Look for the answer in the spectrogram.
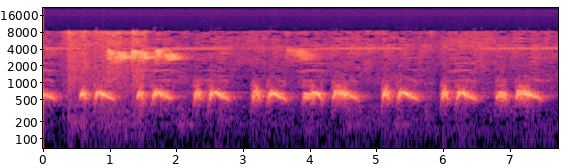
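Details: Thổ rền style coos of a spotted dove serving as a decoy: repeated low mellow double notes about once a second, with high thin chirps of another small bird early on.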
